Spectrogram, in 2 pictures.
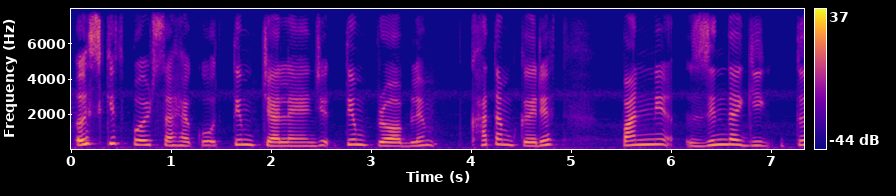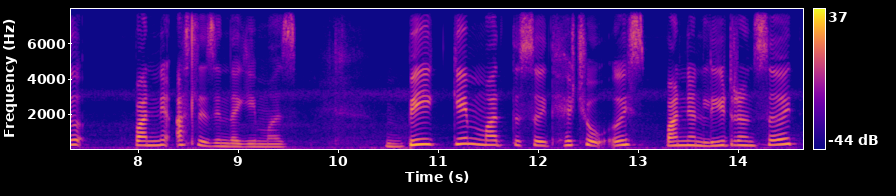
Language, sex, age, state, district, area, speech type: Kashmiri, other, 18-30, Jammu and Kashmir, Baramulla, rural, spontaneous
